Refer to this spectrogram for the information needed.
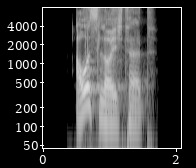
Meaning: inflection of ausleuchten: 1. dependent third-person singular present 2. dependent second-person plural present 3. dependent second-person plural subjunctive I
- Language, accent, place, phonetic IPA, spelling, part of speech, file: German, Germany, Berlin, [ˈaʊ̯sˌlɔɪ̯çtət], ausleuchtet, verb, De-ausleuchtet.ogg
